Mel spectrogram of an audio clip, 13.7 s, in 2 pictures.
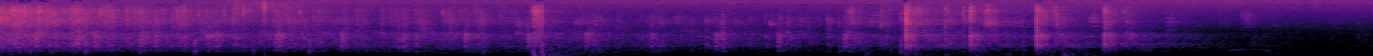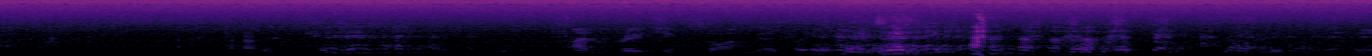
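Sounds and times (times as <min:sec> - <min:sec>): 
laughter: 0:00.0 - 0:06.0, 0:08.4 - 0:09.2, 0:10.8 - 0:13.7
audience applause: 0:00.0 - 0:06.2.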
